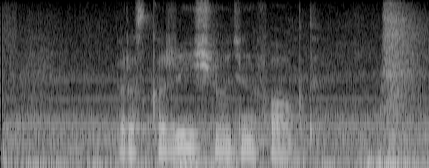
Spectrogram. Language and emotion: Russian, neutral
